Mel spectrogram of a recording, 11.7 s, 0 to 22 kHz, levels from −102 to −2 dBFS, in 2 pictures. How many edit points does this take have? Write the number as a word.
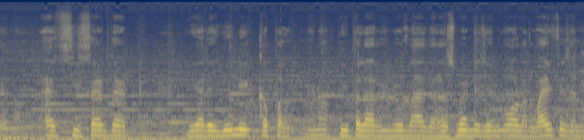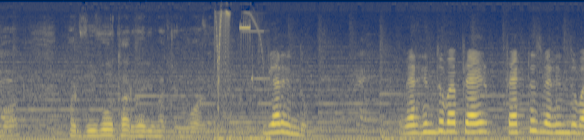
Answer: one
